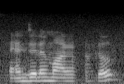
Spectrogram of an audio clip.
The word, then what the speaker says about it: Angela Merkel: Rakibul Hassan Shubo, don't mispronounce the name of the second most powerful lady in the world. Angela Merkel, this time, if you have any chance in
